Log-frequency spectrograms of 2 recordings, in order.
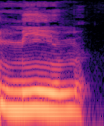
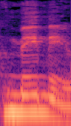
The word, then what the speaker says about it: meme: pronunciation of meme um Is MeMe yeah it's not mayay right because I keep hearing that like I'm pretty sure it can't be mayay cuz it sounds weird well um what's it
